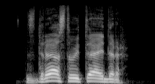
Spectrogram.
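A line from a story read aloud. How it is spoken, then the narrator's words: Rough savage voice, no accent. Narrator (Russian): ответила она грубым голосом дикаря, без малейшего акцента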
